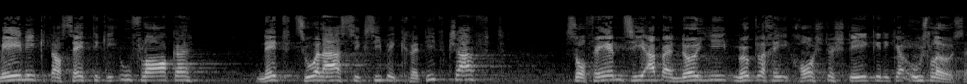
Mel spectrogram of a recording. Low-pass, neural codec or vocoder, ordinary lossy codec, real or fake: none; none; none; real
